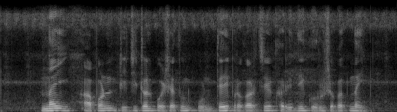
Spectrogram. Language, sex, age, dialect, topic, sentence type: Marathi, male, 31-35, Varhadi, banking, statement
